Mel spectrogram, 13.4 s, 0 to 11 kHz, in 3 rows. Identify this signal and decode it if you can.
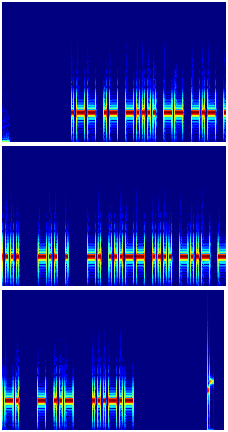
Morse code, heard as a keyed tone, about 22 wpm, 700 Hz. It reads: WA6MKH DE N3HXG TU <SK>
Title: Practice QSO - Exchange 4 - Ending - 22wpm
